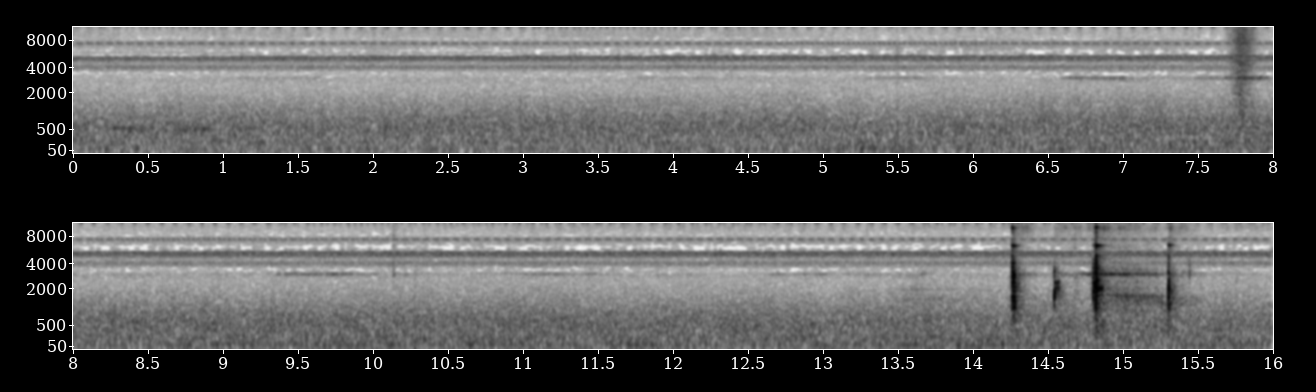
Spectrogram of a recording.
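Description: Quiet background ambience with a faint, steady high-pitched trill running under it. A few sharp clicks or taps come close together about two seconds before the end, louder than anything else.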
